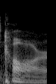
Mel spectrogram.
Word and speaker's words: Kerr: I want to say Kerr. Well, it's spelled Kerr. It's spelled like a Victor, but it's Carr.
